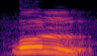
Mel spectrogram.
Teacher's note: এই কফটা উচ্চারণের সময় গলার মধ্যে হালকা ধাক্কা দিব, তাহলে এই কফটা সহি উচ্চারণ হবে।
